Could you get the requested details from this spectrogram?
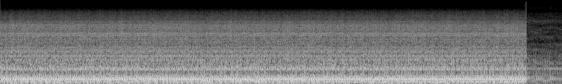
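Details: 8V71 two-stroke Detroit Diesel with racks tied at full fuel starts and screams in a flat-out howl at one high pitch with no governor control, then cuts off suddenly; deliberate full-fuel runaway before water is fed into the blower.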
